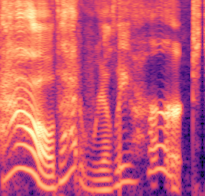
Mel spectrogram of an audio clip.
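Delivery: dramatized, exaggerated hurt in the voice. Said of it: "kinda dramatize it".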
